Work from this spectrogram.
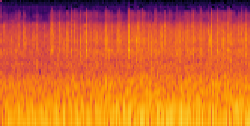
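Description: Light rain shower falling steadily during a motorcycle memorial race, a dense continuous hiss with faint pattering, close and even in level throughout, with no speech.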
